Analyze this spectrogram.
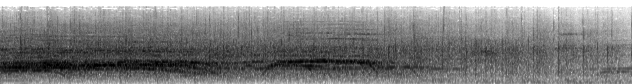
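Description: Audience applauding with whoops and cheers. It is loudest in the first few seconds and dies down toward the end.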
